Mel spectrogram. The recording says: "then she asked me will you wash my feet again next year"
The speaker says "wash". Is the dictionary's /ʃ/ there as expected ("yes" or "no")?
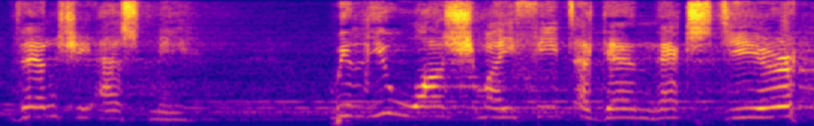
yes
